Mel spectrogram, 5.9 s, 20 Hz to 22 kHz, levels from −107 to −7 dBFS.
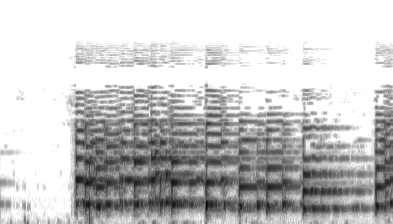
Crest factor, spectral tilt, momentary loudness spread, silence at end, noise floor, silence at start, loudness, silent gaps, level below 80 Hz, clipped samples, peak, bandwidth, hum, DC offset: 20 dB; -5.5 dB/octave; 9 LU; 0 s; -77 dBFS; 1.1 s; -24 LUFS; none; -64 dBFS; under 0.1%; -4 dBFS; 7.6 kHz; none; under 0.1%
